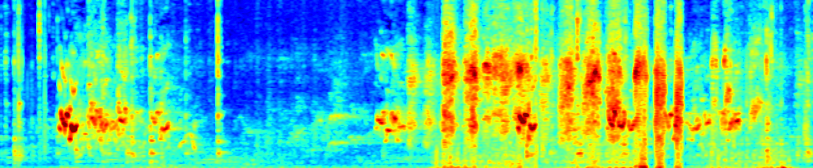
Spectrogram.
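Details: Pet budgerigars with colour mutations chattering: a burst of high, scratchy warbling, a near-silent pause of about two seconds, then dense twittering chatter broken by sharp clicks and taps.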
